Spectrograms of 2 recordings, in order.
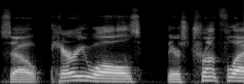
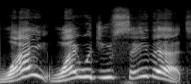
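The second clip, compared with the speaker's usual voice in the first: high, loud, incredulous cop voice. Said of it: "Even the cop's like".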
